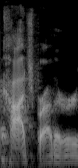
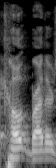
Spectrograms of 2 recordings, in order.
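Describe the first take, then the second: First: Koch is given a silly, joking pronunciation. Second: Koch is given its standard pronunciation. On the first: The speaker calls it wrong. "I like to pronounce things in silly ways because it's funny" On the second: The speaker calls it right. "I can say Koch brothers"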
